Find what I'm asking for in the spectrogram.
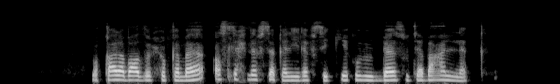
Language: Arabic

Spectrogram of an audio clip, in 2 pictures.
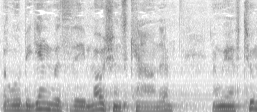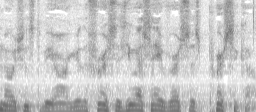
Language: English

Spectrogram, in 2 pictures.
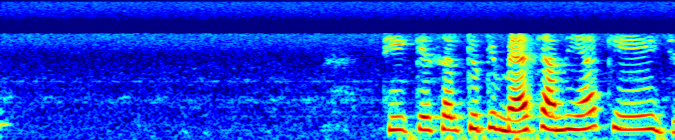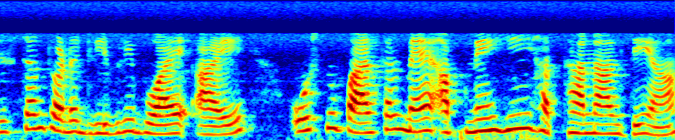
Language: Punjabi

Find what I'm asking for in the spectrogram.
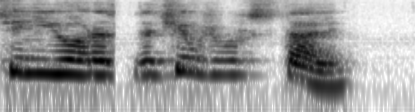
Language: Russian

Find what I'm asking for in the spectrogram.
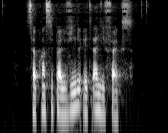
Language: French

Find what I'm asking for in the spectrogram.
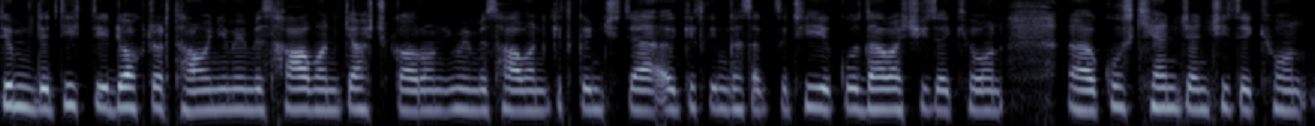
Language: Kashmiri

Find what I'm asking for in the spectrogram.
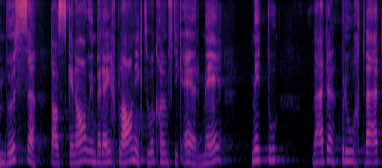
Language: Swiss German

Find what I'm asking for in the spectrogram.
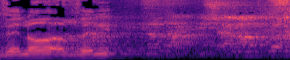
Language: Hebrew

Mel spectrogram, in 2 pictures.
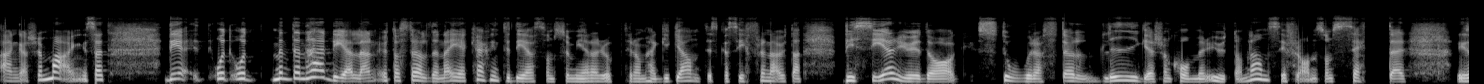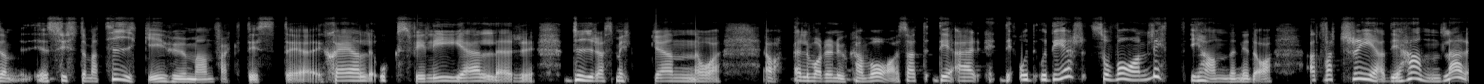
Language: Swedish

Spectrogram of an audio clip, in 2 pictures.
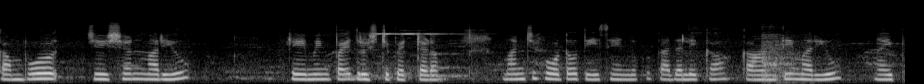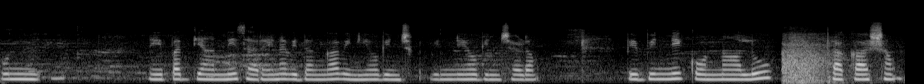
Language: Telugu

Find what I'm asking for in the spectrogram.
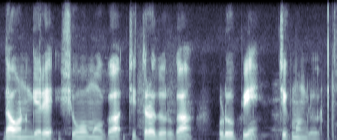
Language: Kannada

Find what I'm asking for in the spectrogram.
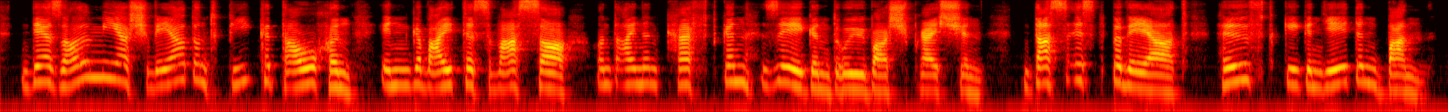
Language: German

